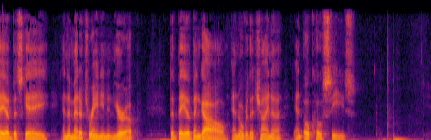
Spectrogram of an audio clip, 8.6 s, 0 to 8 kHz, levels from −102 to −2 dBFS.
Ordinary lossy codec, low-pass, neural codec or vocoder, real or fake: AAC, 48 kbps; 7.2 kHz; none; real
